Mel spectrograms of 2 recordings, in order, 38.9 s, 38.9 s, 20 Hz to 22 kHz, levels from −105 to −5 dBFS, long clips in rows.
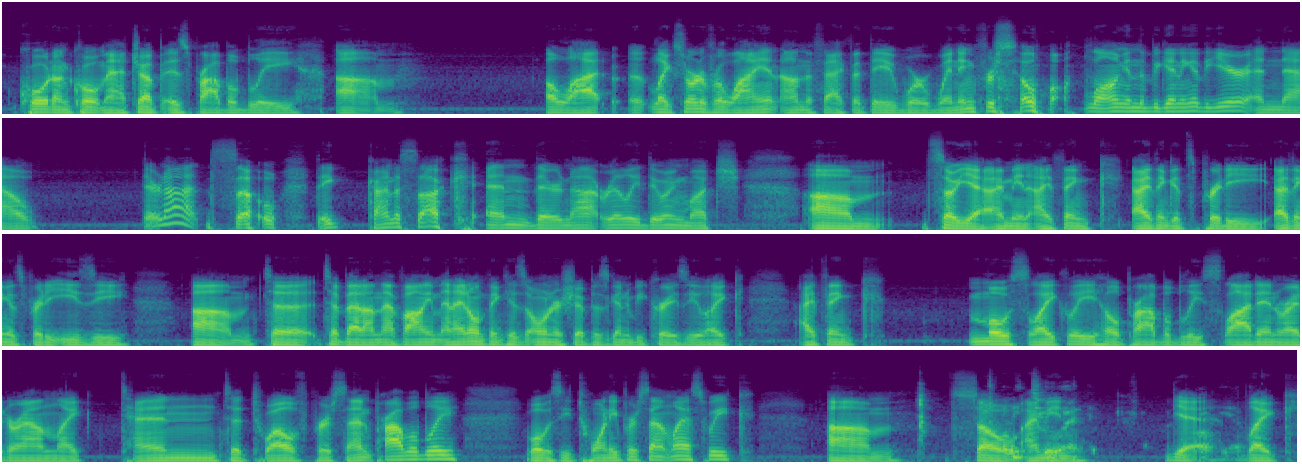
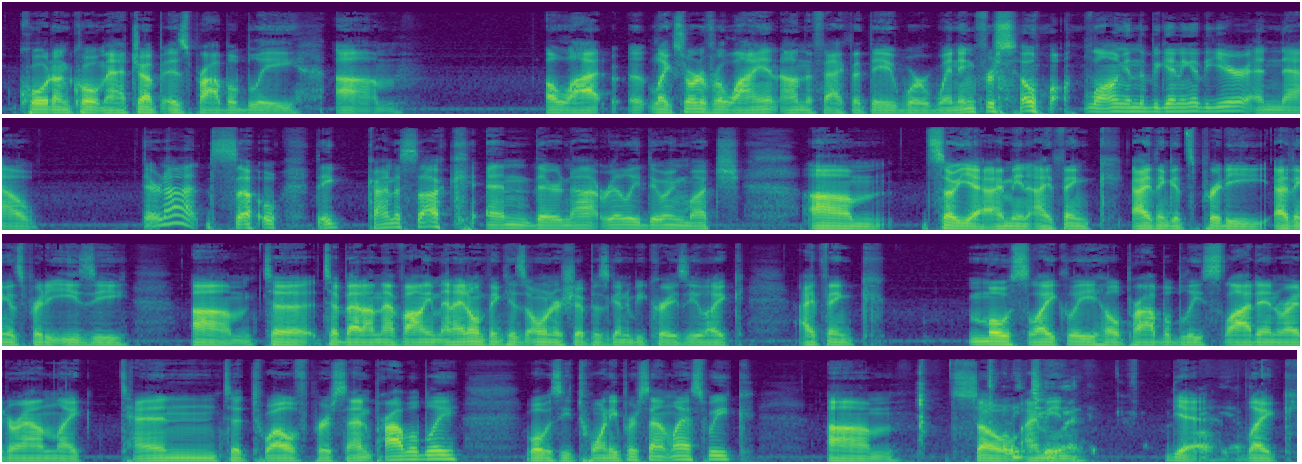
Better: second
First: muffled; slightly; fading above 3 kHz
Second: none

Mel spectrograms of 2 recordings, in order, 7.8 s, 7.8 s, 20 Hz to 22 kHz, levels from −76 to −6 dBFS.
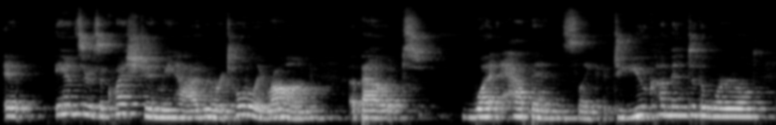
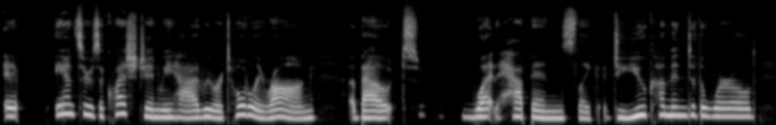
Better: second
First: room echo; noticeable; dies away in 0.6 s // off-mic speech; far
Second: none

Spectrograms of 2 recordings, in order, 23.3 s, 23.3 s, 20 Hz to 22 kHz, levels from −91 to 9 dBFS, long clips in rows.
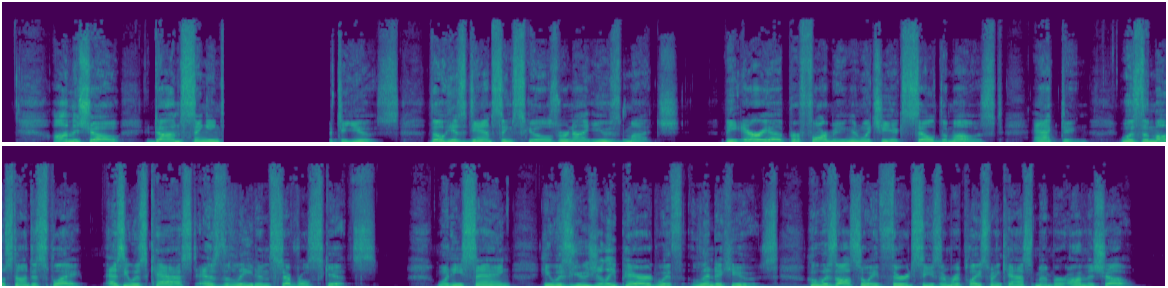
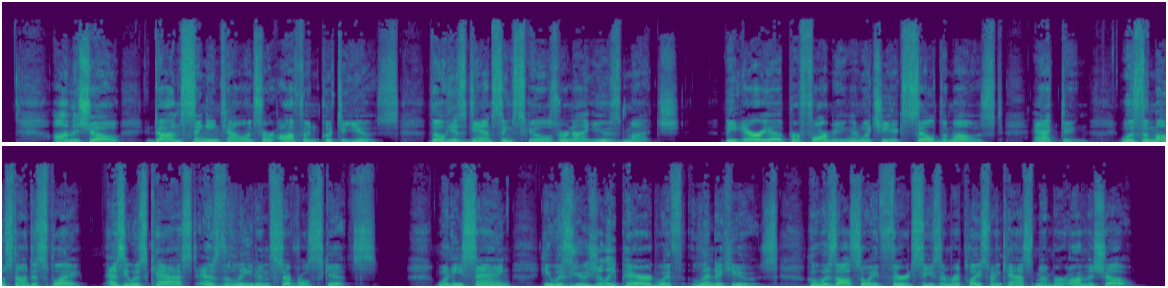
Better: second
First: audio cutting out; at 2 s for 1 s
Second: none

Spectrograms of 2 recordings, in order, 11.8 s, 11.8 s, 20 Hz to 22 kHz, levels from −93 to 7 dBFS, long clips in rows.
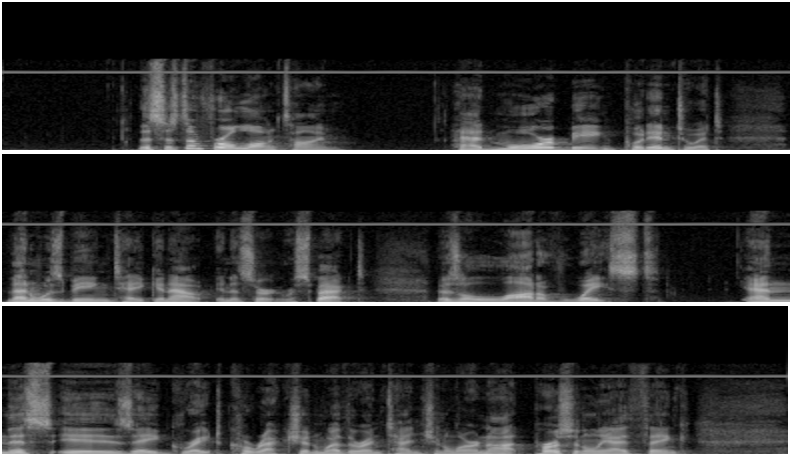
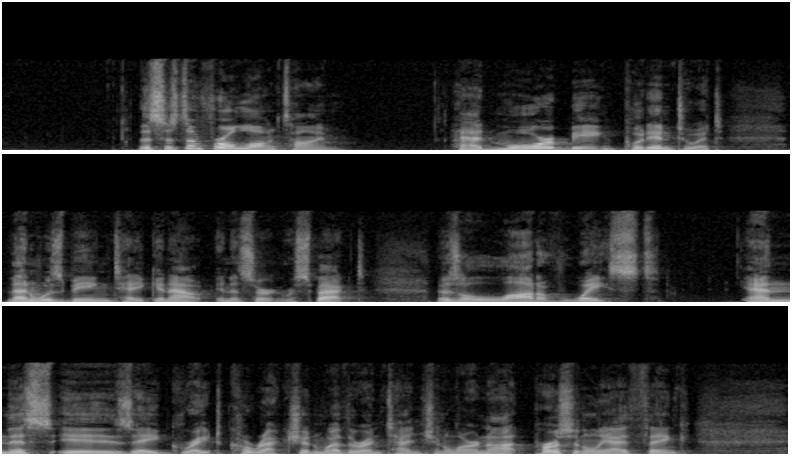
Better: second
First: high-pitched whine; noticeable; throughout; 11.5 kHz, 20 dB below the speech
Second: none

